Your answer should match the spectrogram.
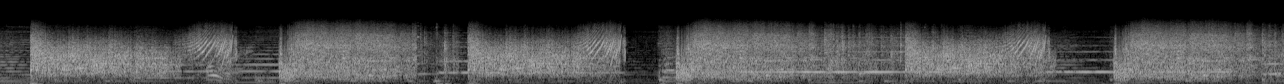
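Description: Cartoon bombs being dropped and exploding in an animated series: a loud, nearly continuous barrage of booming blasts and rumbling crashes, broken only by a few brief gaps.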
